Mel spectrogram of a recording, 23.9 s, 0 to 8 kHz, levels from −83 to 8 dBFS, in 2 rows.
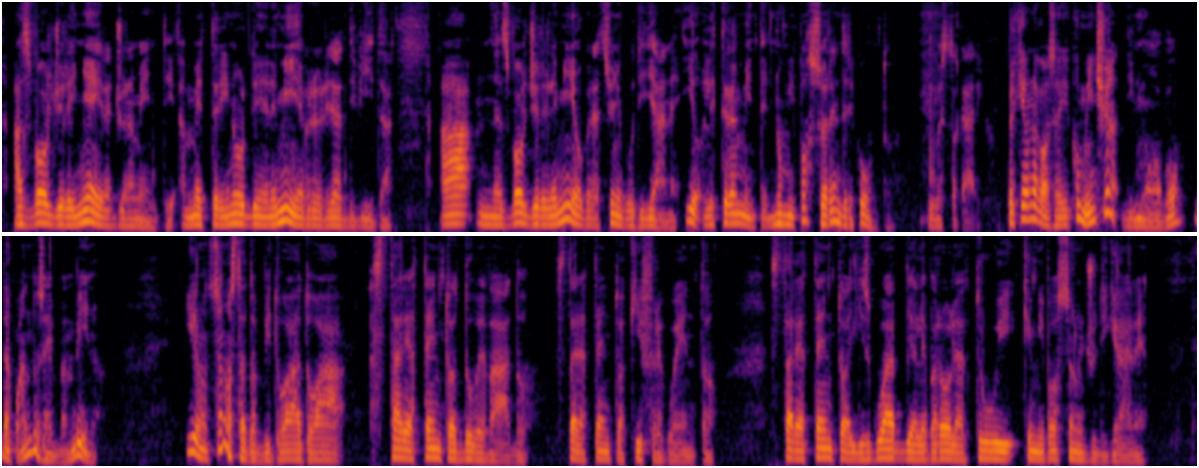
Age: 30-49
